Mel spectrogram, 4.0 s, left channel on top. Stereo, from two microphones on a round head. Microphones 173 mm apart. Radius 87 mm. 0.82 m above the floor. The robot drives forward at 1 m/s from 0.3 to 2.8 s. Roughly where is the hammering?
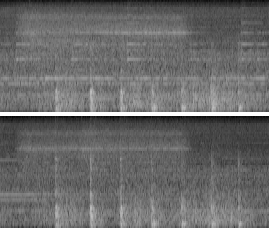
Right.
